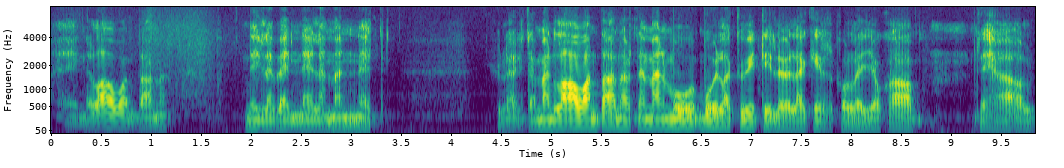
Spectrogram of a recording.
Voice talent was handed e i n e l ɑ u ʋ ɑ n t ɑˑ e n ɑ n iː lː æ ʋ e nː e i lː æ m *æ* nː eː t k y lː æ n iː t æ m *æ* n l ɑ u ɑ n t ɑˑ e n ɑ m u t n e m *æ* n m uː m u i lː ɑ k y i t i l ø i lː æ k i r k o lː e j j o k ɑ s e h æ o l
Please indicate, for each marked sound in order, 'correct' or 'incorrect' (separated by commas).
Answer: correct, correct, correct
